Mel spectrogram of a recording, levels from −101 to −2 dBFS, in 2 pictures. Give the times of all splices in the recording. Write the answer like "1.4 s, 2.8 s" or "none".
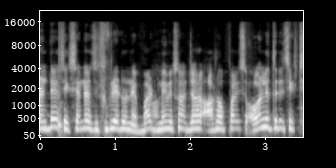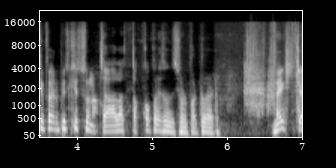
none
